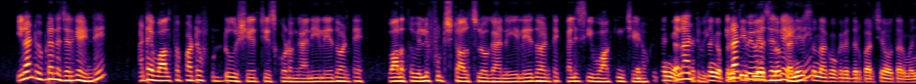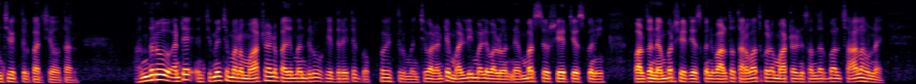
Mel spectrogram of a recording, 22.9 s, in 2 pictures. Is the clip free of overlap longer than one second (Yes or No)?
No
